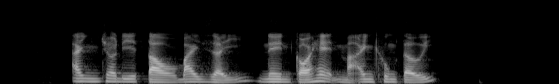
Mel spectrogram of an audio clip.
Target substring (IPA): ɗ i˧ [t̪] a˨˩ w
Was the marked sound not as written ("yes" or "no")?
no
